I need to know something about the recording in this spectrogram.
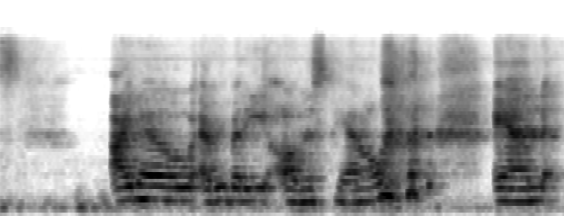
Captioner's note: laughing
